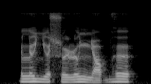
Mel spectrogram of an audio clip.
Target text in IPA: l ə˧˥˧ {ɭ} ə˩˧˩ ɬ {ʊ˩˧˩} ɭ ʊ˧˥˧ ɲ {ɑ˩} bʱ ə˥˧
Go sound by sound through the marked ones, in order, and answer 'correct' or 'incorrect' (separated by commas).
incorrect, correct, correct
